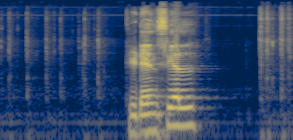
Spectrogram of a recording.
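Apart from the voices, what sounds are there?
typing on a computer keyboard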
